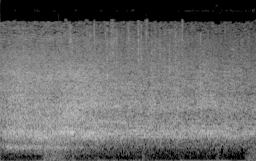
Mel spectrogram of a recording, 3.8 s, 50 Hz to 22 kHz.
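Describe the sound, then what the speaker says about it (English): A dense crowd cheers steadily during a Money in the Bank wrestling match in the WWE 2K17 video game, a loud, even roar that holds for about four seconds. "Right now, the crowd behind Daniel Bryan"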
